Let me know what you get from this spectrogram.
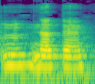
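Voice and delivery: low, quiet sulky reply; short and withholding; cold brush-off. Retold or imitated. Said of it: "wasn't really being super enthusiastic".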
